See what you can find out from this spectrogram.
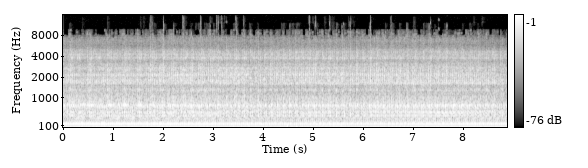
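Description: Constant low droning hum with a fluttering buzz riding on it, unchanged throughout; the fan motor sounds off, cause unknown.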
